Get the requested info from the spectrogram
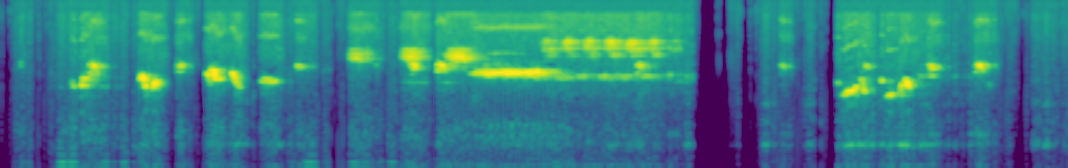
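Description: Faint bird calls: short high chirps through the first few seconds, a longer held high note near the middle, and another quick run of chirps near the end.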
